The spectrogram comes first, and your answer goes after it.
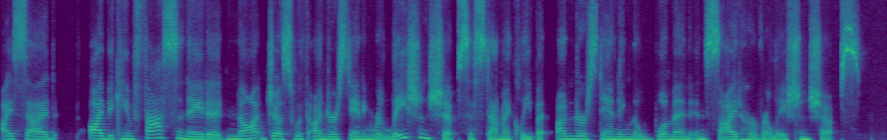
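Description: A woman's normal speaking voice, medium in pitch with ordinary variation, at a moderate pace with hardly any pauses. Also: very even loudness. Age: 40s. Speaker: relationship coach. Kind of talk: interview.

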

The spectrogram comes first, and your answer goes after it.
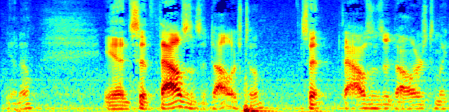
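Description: A man talks fairly fast with an American accent. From Los Angeles, US. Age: 50s. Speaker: actor. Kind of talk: casual chat. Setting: studio.

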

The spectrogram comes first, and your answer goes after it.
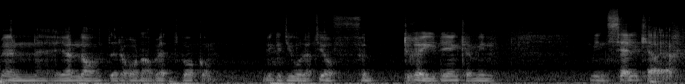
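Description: Speaking in a Scanian accent, a man uses a very deep, low pitch and a flat monotone at a moderate pace, with long, frequent pauses. Background noise is noticeable, and the room echo is audible. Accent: southern Swedish (Skåne). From southern Sweden, Helsingborg (Skåne). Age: 20s. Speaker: sales manager. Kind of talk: podcast interview.

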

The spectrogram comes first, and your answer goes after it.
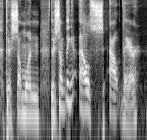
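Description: On a very clean recording with a silent background, a man speaks at a fairly quick pace. His is a normal speaking voice, fairly high, with lively intonation. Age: 30s. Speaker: podcast co-host. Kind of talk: casual chat.

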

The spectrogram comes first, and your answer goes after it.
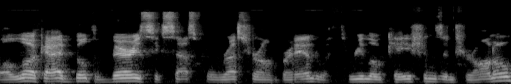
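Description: A man speaks in a plain, everyday voice at medium pitch, at a moderate pace, with fairly even intonation and hardly any pauses. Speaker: defendant restaurant owner.

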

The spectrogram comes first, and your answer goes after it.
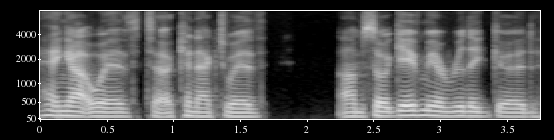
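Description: A man with an American accent, medium pitch, fairly even intonation and a moderate pace, in a quiet background. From US Pacific Northwest (Bend, Oregon). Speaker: life coach. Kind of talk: interview.

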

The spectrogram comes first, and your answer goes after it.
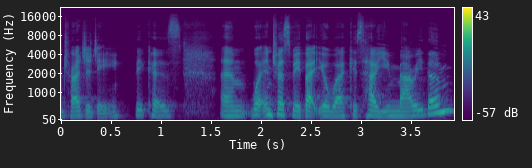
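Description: Talking at a very fast pace with lively intonation, a woman with a British accent and a fairly low pitch is heard on a very clean recording with a silent background. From Britain. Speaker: podcast host. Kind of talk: interview.

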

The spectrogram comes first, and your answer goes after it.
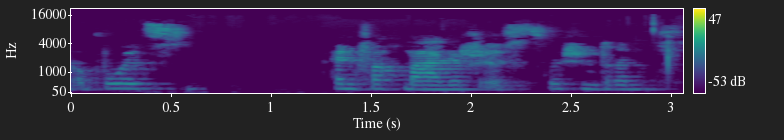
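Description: This woman's voice sounds somewhat breathy. She speaks at a fairly slow pace. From northern Germany, near Bremen. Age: 30s. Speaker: human design coach. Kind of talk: interview.

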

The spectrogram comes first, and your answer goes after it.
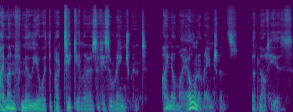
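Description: Putting on a character voice, a man speaks at a very deep, low pitch and a fairly quick pace. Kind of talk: formal, archaic-leaning speech. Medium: actual play. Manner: formal, measured, reserved.

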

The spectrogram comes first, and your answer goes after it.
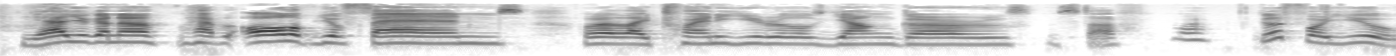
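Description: A woman with a Vietnamese accent talks at a fairly slow pace and a fairly high pitch, her intonation fairly even but her loudness swinging widely, against a quiet background. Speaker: host's ex-wife. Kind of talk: casual chat. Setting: home recording in a bedroom. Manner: put-on radio voice.

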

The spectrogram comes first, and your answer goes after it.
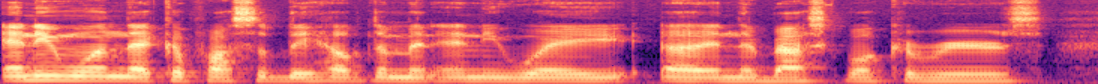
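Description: A man with a fairly high pitch and an American accent, talking very fast in a flat monotone, on a very clean recording with a silent background. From South Texas. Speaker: podcast host. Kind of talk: solo sports podcast commentary. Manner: casual, frequent fillers.

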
